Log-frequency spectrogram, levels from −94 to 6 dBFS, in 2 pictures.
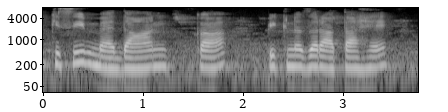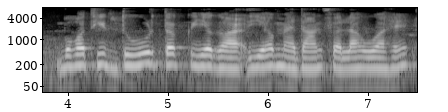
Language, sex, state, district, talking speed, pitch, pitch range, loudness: Hindi, female, Bihar, Sitamarhi, 130 wpm, 175 Hz, 165-195 Hz, -22 LUFS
